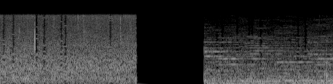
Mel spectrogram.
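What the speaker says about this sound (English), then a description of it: "I've got a feeling it was dry 5 minutes ago, and now it's just getting heavier and heavier." Heavy rain pours down steadily in Hengchun, Taiwan, a dense loud hiss of drops on surfaces broken by a brief silent gap before resuming.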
